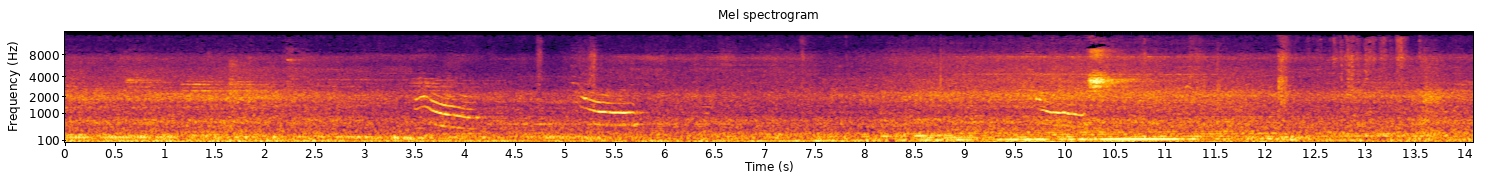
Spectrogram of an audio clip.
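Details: Two lost kittens, left by their mother, calling from a roof; about four high, falling meows come in a cluster near the middle, then one more later, over a steady low hum of traffic.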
